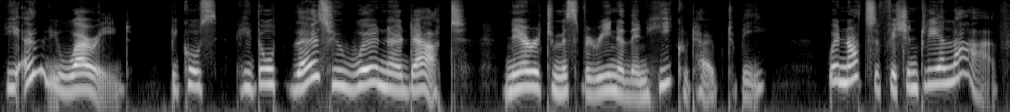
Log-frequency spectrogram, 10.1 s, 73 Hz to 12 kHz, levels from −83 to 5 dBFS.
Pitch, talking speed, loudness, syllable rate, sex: 230 Hz, 150 wpm, -20 LUFS, 5.1 syllables/s, female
